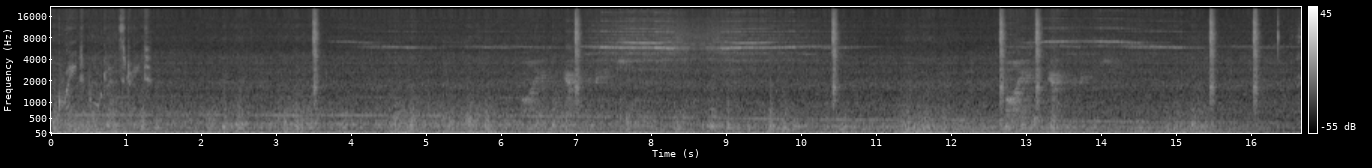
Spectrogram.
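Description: London Underground Circle Line train running in the World of Subways 3 simulator game, a steady loud rumble of wheels and motor throughout with a few brief clicks and tones, under an automated announcement voice.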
